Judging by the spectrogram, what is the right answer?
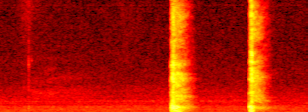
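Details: Female barking cough, likely deliberate: two sharp, harsh single coughs about a second apart with a somewhat barky quality.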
